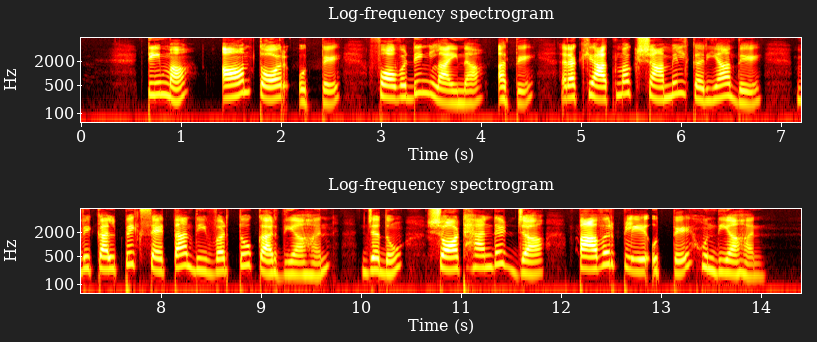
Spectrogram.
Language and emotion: Punjabi, neutral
